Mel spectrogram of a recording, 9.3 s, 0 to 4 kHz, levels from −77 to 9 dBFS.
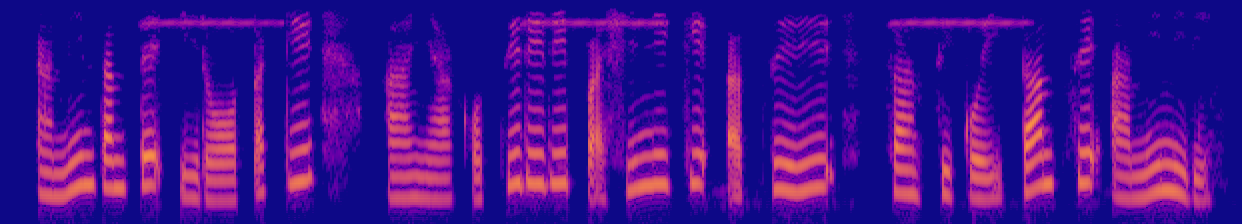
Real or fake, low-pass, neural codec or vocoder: real; 3.6 kHz; none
